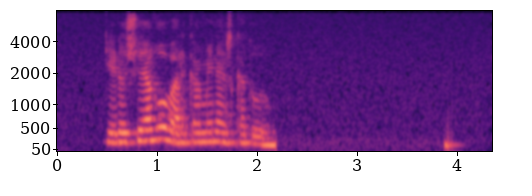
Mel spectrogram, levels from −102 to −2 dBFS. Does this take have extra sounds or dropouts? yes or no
no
